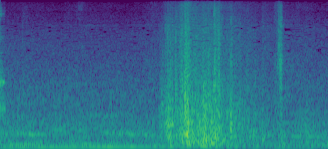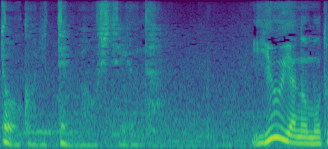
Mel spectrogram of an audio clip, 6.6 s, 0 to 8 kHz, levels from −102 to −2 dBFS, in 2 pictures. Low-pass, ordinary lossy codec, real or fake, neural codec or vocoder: none; none; real; none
